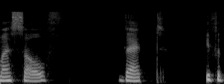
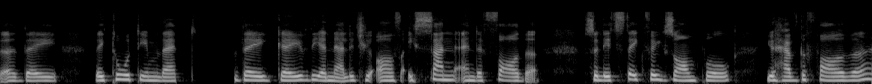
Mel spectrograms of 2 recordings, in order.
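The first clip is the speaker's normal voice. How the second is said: ordinary delivery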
